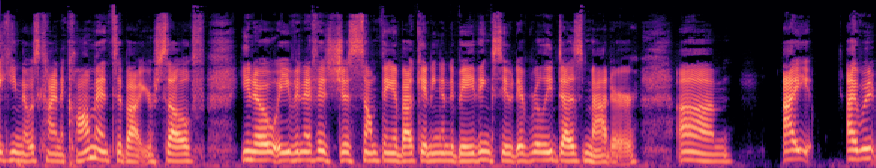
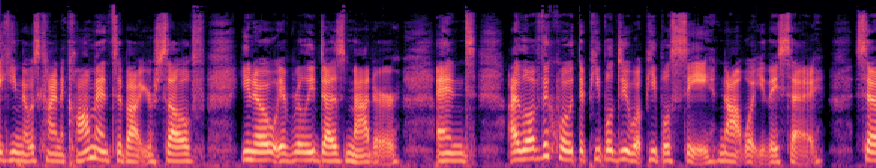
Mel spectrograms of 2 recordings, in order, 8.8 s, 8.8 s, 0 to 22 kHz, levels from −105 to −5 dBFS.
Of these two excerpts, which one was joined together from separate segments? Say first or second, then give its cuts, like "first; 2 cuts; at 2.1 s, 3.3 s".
second; 2 cuts; at 2.8 s, 4.3 s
